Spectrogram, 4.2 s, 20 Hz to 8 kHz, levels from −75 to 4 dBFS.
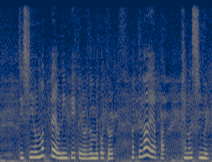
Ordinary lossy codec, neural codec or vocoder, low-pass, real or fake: none; codec, 16 kHz, 1 kbps, FunCodec, trained on LibriTTS, 50 frames a second; none; fake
